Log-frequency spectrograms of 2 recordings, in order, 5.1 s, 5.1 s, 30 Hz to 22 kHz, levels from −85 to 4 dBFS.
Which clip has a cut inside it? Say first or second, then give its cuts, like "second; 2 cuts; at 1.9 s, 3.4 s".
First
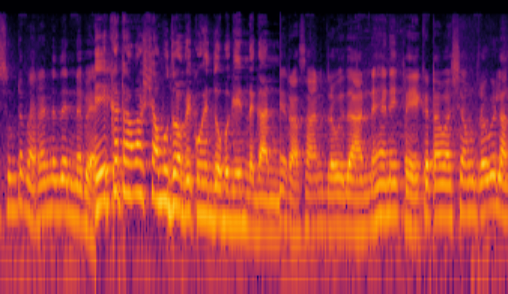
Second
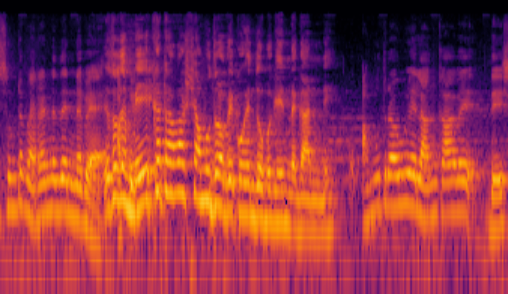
first; 3 cuts; at 1.0 s, 2.8 s, 4.0 s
